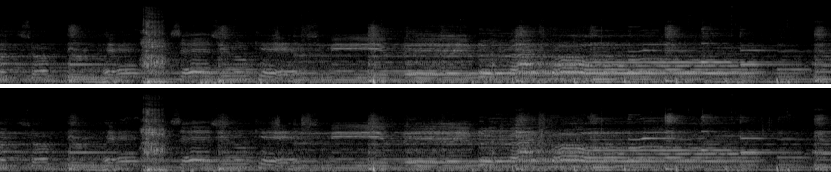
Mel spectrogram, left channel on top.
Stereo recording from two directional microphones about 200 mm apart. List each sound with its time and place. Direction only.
0.0 s music: 35° right (ahead or behind)
1.9 s music: 25° right (ahead or behind)
3.6 s music: 5° right (ahead or behind); by 7.4 s 40° left (ahead or behind)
